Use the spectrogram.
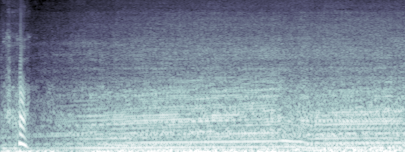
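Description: Honda Winner X ABS racing variant motorcycle pulling away under acceleration, a steady loud engine drone with rising pitch held close throughout, no talk.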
